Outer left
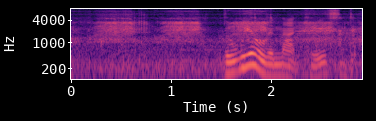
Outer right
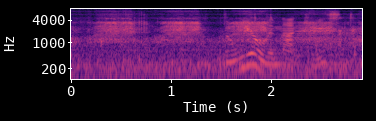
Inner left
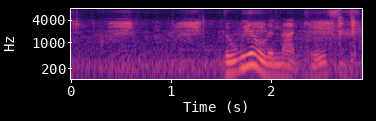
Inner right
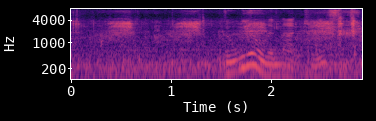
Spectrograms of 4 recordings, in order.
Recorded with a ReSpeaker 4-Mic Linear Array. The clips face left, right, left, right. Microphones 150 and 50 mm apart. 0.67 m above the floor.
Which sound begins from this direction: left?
A man speaking, at 1.5 s.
